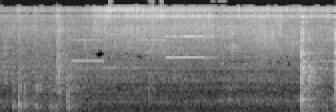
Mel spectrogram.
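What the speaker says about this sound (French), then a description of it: "une fois que votre viande est bien dorée, on va la retirer de la cuve du cookéo" Browned chicken pieces sizzling and crackling in a Cookeo pot as they are lifted out, a steady close frying hiss with a few sharp clicks of utensils.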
